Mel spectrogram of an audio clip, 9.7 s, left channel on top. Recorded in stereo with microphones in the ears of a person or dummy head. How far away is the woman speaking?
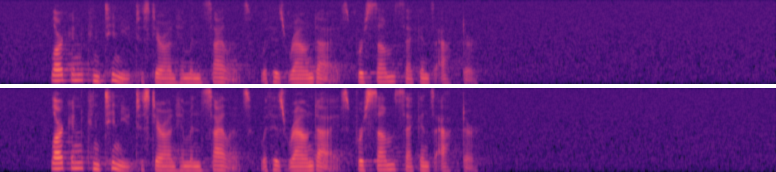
About 0.6 m.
